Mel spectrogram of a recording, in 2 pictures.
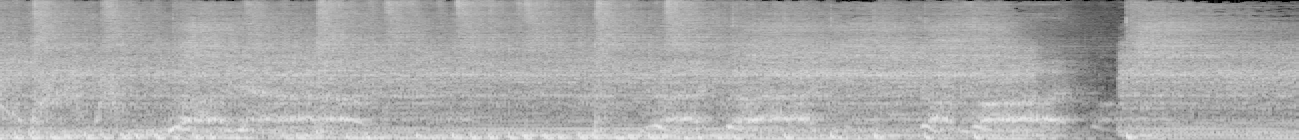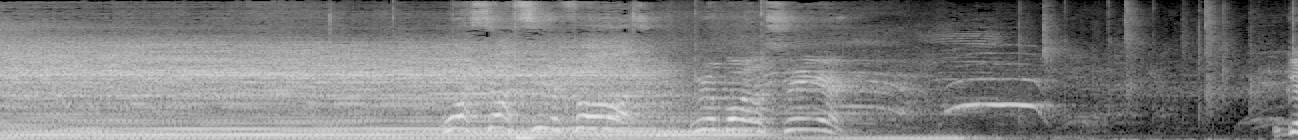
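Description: A live heavy rock band plays distorted guitars and pounding drums with shouted vocals, then stops abruptly about seven seconds in. A low guitar chord is left ringing, with some voices over it, and it fades out near the end as the song finishes.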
